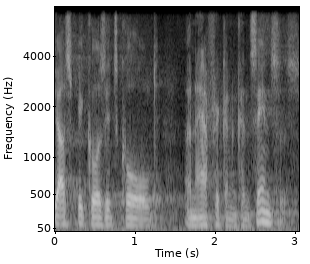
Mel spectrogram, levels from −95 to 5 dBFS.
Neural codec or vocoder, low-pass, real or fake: none; 7.2 kHz; real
